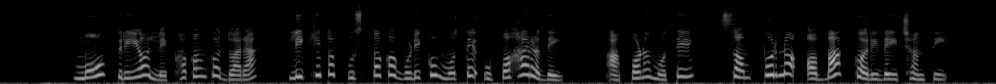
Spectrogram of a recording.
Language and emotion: Odia, surprised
